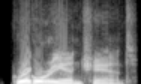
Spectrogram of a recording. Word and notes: Gregorian chant: American English

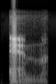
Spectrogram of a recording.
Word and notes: m: British English

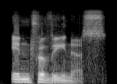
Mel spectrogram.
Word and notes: intravenous: British English

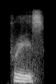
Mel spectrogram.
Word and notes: prase: Indian

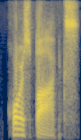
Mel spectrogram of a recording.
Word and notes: horsebox: American English

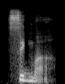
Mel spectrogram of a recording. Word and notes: sigma: Indian

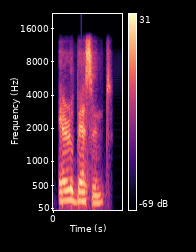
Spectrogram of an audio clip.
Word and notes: erubescent: Indian

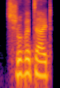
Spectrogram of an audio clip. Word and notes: Shrovetide: Indian

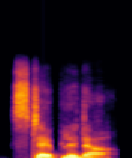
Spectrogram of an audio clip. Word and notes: Stepladder: Indian

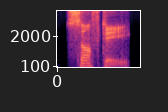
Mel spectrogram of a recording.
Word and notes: softie: British English

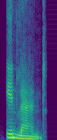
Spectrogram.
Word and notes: inland: Indian

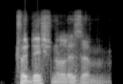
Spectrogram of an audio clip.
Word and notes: traditionalism: British English

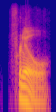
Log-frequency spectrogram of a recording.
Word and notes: frill: American English

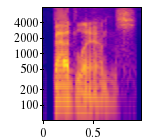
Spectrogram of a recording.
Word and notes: badlands: American English

